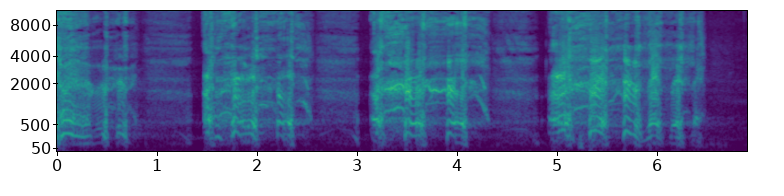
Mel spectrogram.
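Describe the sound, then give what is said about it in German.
A person imitates the heavy, hacking smoker's cough a man had every morning after getting up, in four harsh bursts, each a rapid string of rough, throaty coughs with short pauses between, loud with no other talk. “Oder manchmal auch nach dem Rauchen ist das. Denkt, so einen Husten.”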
